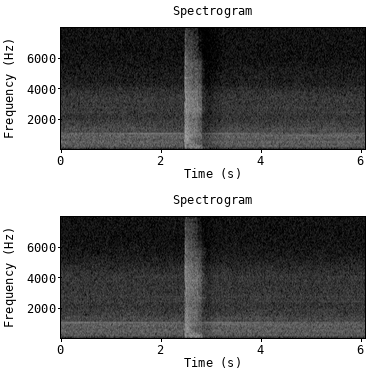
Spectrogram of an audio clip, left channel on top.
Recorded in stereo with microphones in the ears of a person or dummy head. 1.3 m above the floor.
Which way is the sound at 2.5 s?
25° left (ahead or behind).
